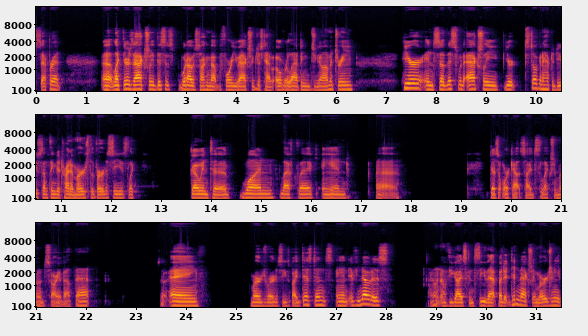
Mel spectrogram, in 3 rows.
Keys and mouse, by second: 14.5 1, 15.1-20.3 right drag, 20.3 click, 22.4 click, 25.2-26.9 right drag.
